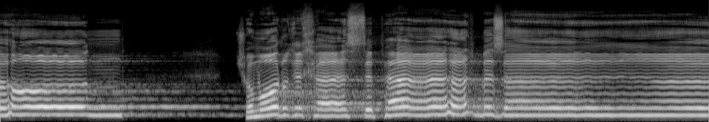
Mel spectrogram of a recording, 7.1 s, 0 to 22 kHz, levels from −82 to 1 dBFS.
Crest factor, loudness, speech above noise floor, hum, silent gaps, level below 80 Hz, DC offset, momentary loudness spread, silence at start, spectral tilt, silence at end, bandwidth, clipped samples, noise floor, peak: 16 dB; -17 LUFS; 21 dB; none; none; -84 dBFS; under 0.1%; 19 LU; 0 s; -4.5 dB/octave; 0 s; 14.5 kHz; under 0.1%; -38 dBFS; 0 dBFS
